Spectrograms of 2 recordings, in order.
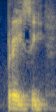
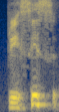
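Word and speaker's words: précis: प्रेसी, ये जो सध्वनि है पूरी तरह से म्यूट रहेगा, इसका उच्चारण नहीं किया जाता है, प्रेसिस नहीं कहा जाता है।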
